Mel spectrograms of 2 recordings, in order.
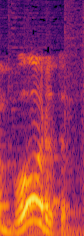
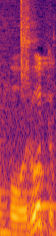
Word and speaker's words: Boruto: E o Boruto, ou Boruto, como vocês preferirem, pode usar a pronúncia brasileira ou japonesa aí. Lembrando que em japonês a última sílaba é sempre tônica aí pros curtidores. O.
